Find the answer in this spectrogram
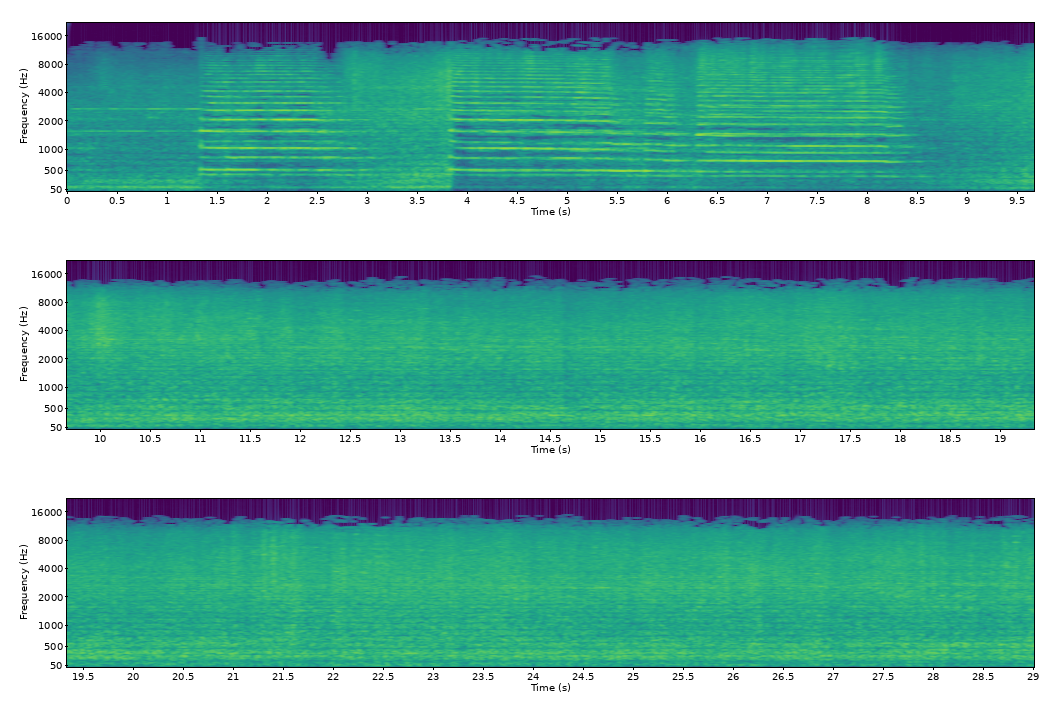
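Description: A BNSF freight locomotive's air horn sounds several blasts for the grade crossing, ending in a long blast that drops in pitch as the locomotive passes, about six seconds in. After that comes the steady rolling noise and clickety-clack of autorack cars going by.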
